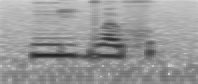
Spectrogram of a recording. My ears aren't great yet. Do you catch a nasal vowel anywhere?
no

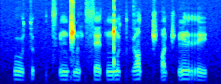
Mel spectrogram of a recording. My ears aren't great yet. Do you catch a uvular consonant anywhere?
no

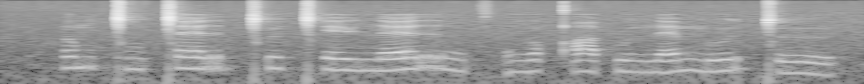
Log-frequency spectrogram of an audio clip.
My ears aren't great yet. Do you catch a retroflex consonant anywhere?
no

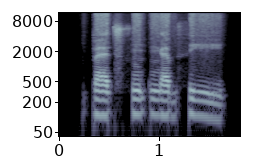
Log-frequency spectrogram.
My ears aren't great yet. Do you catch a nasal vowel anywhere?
yes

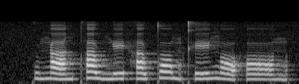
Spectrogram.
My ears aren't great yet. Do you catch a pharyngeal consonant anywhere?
no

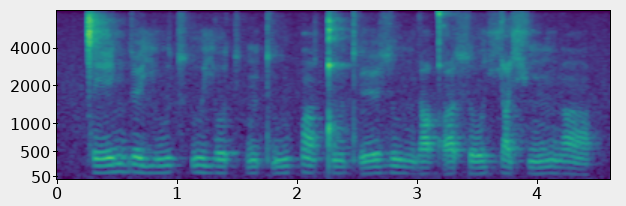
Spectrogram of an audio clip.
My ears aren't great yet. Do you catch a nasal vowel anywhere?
yes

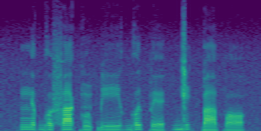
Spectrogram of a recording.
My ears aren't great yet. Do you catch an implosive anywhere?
yes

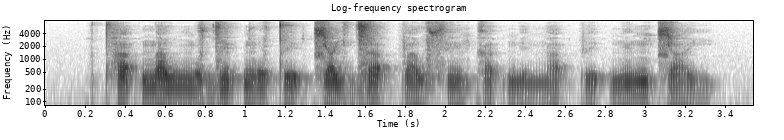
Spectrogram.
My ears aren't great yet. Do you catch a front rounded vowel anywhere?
no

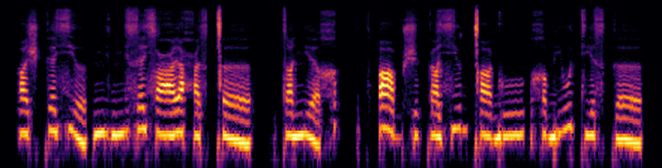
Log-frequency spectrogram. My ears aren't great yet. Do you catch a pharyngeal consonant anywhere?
yes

